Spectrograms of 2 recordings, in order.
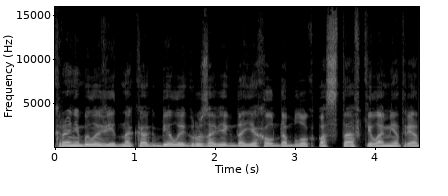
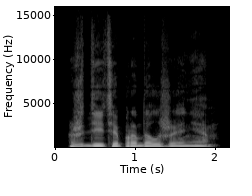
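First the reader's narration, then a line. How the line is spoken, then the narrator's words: Mutter. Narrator (Russian): пробормотал он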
